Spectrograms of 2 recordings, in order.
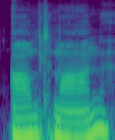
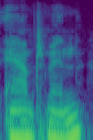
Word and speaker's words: Ambt: but I pronounce it Amman and uh the workaround I do when people ask me to pronounce it is I say I'm an amped man like an excited guy or uh Batman without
